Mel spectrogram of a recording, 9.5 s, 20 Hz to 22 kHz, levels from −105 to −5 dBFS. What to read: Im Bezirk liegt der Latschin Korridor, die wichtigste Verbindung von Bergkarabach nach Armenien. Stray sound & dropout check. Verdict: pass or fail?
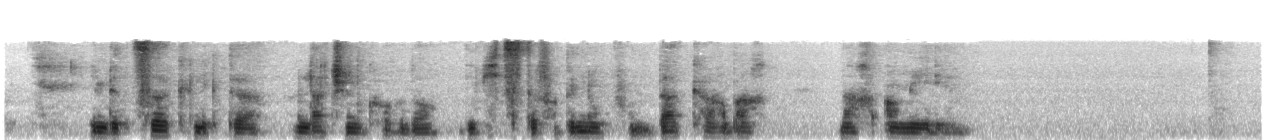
pass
